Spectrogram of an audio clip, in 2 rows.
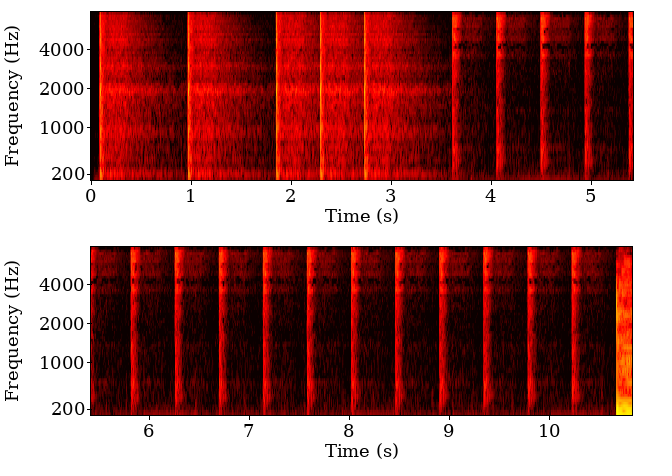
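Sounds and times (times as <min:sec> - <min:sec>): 
drum: 0:00.0 - 0:10.7.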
